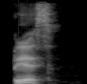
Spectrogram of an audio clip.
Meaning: initialism of Parti Socialiste, a socialist political party active in France, Belgium and Switzerland
- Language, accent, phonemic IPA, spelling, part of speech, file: French, France, /pe.ɛs/, PS, proper noun, LL-Q150 (fra)-PS.wav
